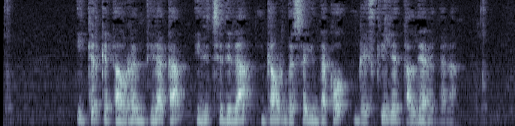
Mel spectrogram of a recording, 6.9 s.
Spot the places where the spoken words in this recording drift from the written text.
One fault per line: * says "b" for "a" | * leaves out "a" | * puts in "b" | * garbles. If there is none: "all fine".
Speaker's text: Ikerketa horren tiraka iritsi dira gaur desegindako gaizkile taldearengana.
all fine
